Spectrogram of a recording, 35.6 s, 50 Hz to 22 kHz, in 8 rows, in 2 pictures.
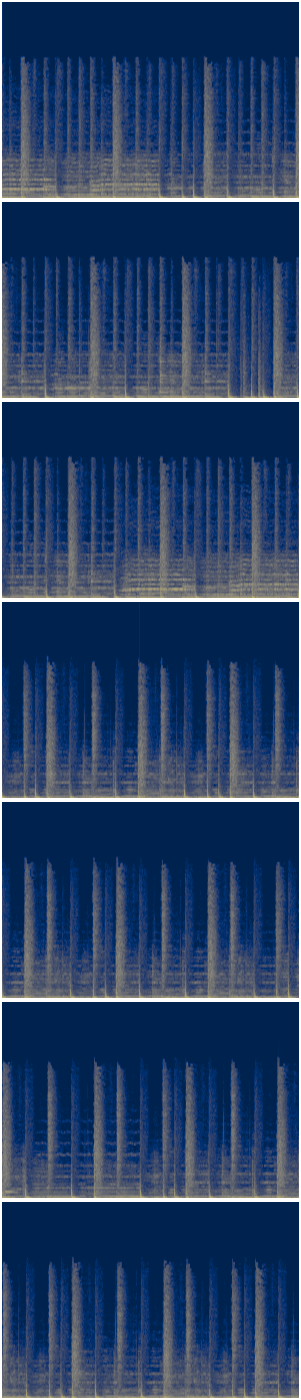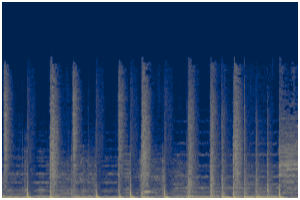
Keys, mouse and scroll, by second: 0.2-2.8 middle drag, 3.5 click, 4.2 Tab, 4.5 click, 5.5-6.0 scroll down 2, 6.0 click, 7.4 click, 10.5 click, 11.5-14.1 middle drag, 18.1-20.6 drag, 22.3-34.9 drag, 23.7-24.0 scroll down 1, 24.0-26.5 middle drag, 28.9-29.3 scroll down 1, 29.3-31.9 shift+middle drag, 31.9-32.6 scroll up 4, 32.6-33.8 scroll down 3, 33.8 ctrl+a, 34.9 ctrl+a.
